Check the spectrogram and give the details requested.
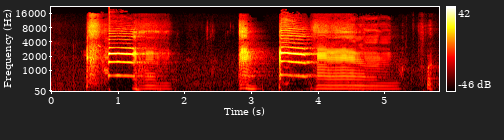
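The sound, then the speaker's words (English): A goose call is blown twice, each blast opening with a breathy rush before a loud, nasal honk that cracks down into a lower, buzzy tone, with short pauses between. “That goose call.”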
